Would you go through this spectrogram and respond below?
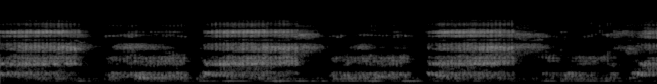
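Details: Loud, contented purring from a female cat living in an antique shop: a rough, buzzy rumble pulsing in swells about every two seconds, separated by brief quieter inhales, a steady electrical hum in the background indoors.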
